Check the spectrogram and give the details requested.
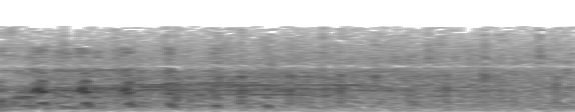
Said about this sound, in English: In one term, he has already, yes, you may clap.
